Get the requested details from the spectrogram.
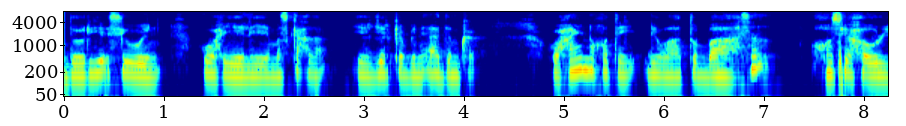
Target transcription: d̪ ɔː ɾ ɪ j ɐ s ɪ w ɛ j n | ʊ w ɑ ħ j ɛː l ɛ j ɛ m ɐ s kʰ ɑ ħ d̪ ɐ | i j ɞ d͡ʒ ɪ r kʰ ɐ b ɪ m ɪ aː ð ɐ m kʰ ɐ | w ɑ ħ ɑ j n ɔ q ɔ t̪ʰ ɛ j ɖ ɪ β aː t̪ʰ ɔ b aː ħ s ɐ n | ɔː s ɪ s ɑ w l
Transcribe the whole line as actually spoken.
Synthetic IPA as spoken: d̪ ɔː ɾ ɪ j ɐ s ɪ w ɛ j n | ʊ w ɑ ħ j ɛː l ɛ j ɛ m ɐ s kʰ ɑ ħ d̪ ɐ | i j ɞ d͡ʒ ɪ r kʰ ɐ b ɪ n ɪ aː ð ɐ m kʰ ɐ | w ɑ ħ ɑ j n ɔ q ɔ t̪ʰ ɛ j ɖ ɪ β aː t̪ʰ ɔ b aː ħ s ɐ n | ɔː s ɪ ħ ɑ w l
